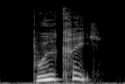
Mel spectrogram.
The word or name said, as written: budkrig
